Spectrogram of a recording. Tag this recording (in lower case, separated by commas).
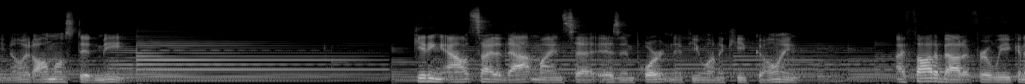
music, speech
